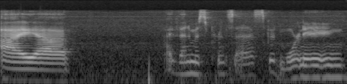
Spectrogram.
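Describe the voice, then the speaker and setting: A woman's very deep, low voice at a very slow pace, with audible room echo. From New England. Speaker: paranormal livestreamer. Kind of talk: casual livestream chat.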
